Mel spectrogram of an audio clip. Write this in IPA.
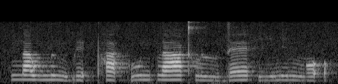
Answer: n a˧ w n ɯ˨˩ ŋ b e˨˩ ʔ pʰ a˨˩ k̚ ʔ u˧ n p l aː˥˩ kʰ l ɯː˨˩ d ɛː˥˩ h iː˦˥ n i˥˩ n ŋ ɔ˥˩ ʔ

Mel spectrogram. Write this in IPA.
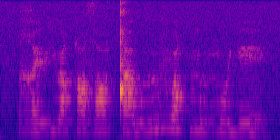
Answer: ʁ e y̯ j ɯ q e zˤ e y̯ ǃ a w ɯ v o q m ɯ m o j e

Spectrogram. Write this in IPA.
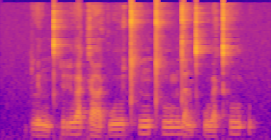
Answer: p l ɯ˩˦ ŋ kʰ r u˦˥ a̯ k aː˨˩ k w uː˧ tʰ ɯ˥˩ ŋ tʰ uː˦˥ m d a˨˩ n kʰ w u˨˩ a̯ kʰ u˥˩ ʔ

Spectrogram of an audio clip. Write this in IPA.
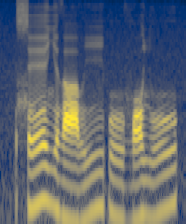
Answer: ɬ eː ʎ e ð aː β iː p uː v ɔ ʎ uː

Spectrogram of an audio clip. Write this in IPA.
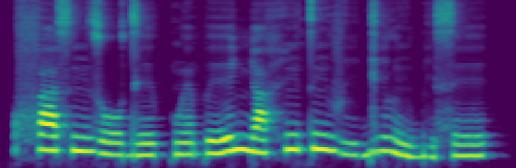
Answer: f a˦ s ĩ˧ z oː˨ d eː˨ kʷ ɛ̃˨ p eː˨˦ ɲ a˧ h ĩ˦ t ĩ˦ v iː˨ ɡ i˦ l ĩ˨ ɓ i˨ s e˧

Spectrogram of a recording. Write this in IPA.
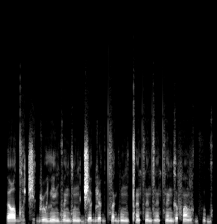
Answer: ɜ dˤ ə̤ t͡ʃ e̤ ɡ ɭ u lʲ ɛ̃ ɡ w ɛ̃ ɡ l ũ ɡ d͡ʒ ɜ ɡ ɭ ɜ ɡ t͡s a ɡ β ũ ɡ tʼ ə̃ t͡s ɛ̃ d͡z ɛ̃ t͡s ɛ̃ ɡ ɜ f ã v ə̤ ɡ θ u ɡ

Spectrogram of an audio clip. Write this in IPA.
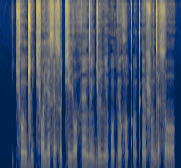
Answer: t͡ɕʰ õ ɡ͡ǁ i t͡ɕʰ ɔ j ɪ s ɪ s o t͡ɕ ɪ j o h ɛ̃ d ɛ̃ ɟ ø ʎ ɛ̃ p ɔ̃ k ɛ̃ χʷ ɛ̃ qʼ õ kʼ ɛ̃ ʂ õ d ø s o

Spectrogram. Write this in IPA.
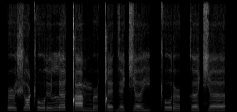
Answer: ə˞˨ ʃ ɔ˧ ʈʰ o˧ ɾ ʏ˧ lː ɜ˦ ǃ a˧ mː ə˞˨ ǃ ɛ˨ ɡ ɛ˨ t͡ɕ ɜ˦ j | ʈʰ o˦ ɾ ə˞˨ kː ɜ˨ t͡ɕ ɜ˧

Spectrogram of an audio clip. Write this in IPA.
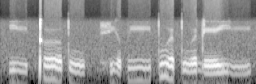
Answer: j iː˧˩ t̚ kʰ ɤː˥˨ t̪ u˧˩ | h i˧˩ ə̯ p iː˧ t̪ u˥˨ ə̯ t̪ u˩˧ ə̯ d eː˩˧ j iː˩˧

